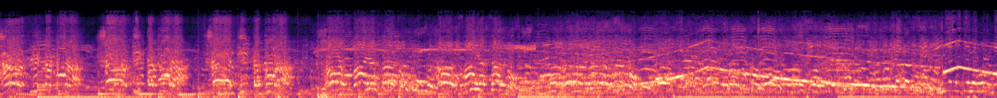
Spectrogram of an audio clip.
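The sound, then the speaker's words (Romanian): Busy outdoor crowd noise with many overlapping voices chattering and calling out, while sirens wail and sweep up and down and a low rhythmic drone pulses underneath; members and supporters of the Șor Party protest in front of Parliament, demanding the government's resignation. “s-au adunat să protesteze din nou membrii și simpatizanți ai Partidului Șor, cerând demisia guvernului”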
